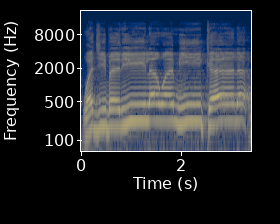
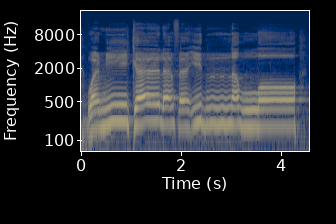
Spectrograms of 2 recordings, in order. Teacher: Kalau saya sambungkan bacaan, dia jadi mat asli 2 harakat saja.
